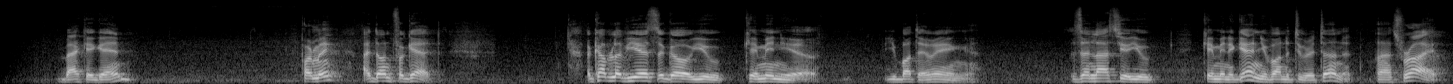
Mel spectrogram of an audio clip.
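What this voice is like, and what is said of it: Bad put-on accent, old man. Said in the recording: “Other than the accent, he does nothing to alter his voice, and it's so bad”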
